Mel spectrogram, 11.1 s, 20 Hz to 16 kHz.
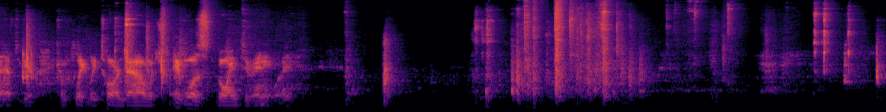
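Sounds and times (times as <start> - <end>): metal parts clattering and scraping: 6.0 - 8.1, 10.2 - 10.7.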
